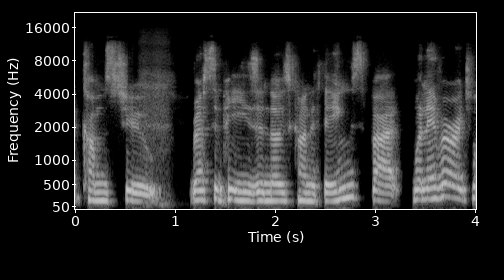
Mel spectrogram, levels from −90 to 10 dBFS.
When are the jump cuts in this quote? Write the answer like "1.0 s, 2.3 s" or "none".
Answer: none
